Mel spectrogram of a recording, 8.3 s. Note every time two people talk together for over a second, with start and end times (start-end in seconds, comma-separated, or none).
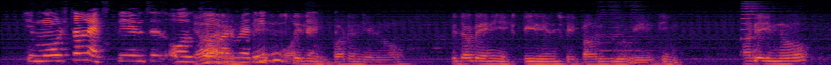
1.9-3.2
